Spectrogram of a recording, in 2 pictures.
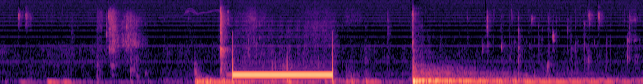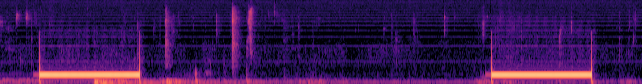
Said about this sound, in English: Does that mean it's ringing? Yeah.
